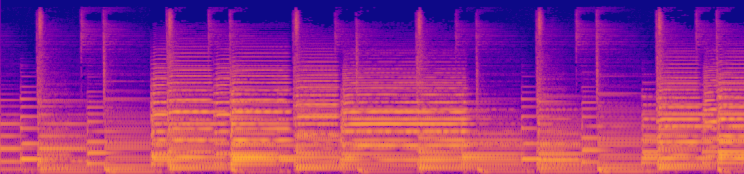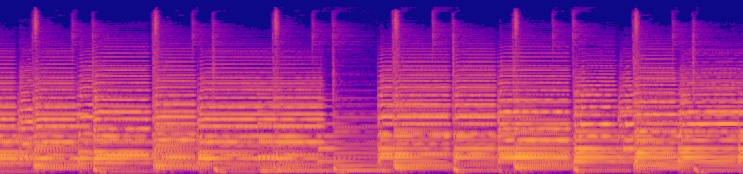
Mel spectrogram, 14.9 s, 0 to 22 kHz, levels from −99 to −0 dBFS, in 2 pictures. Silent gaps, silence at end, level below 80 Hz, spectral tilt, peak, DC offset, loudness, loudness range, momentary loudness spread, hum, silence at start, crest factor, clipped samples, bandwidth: none; 0 s; -46 dBFS; -5 dB/octave; -4 dBFS; under 0.1%; -22 LUFS; 2 LU; 8 LU; none; 0 s; 18 dB; under 0.1%; 18.5 kHz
